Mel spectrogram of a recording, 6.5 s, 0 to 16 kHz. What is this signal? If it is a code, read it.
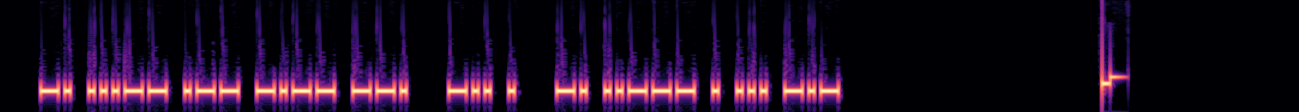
Morse code, heard as a keyed tone, about 40 wpm, 700 Hz. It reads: N3WYG DE N2ESK
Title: USA Callsign DE Callsign - 5 Characters - 40wpm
